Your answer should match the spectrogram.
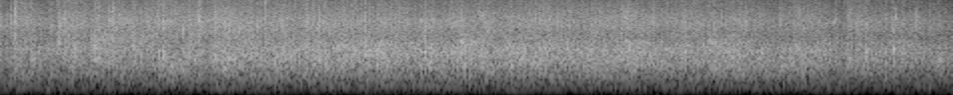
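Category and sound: crowd, sustained audience applause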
